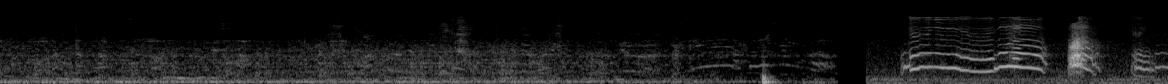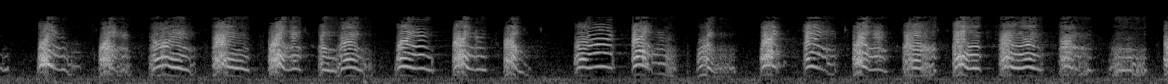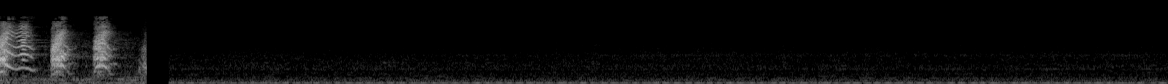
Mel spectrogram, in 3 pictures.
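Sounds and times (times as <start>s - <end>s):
puppy yipping: 9.0s - 24.8s.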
